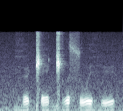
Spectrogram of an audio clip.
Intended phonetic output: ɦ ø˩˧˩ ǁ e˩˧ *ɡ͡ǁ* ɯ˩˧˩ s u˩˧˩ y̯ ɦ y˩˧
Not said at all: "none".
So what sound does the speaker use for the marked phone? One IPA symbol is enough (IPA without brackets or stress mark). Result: ɡ͡ǁ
